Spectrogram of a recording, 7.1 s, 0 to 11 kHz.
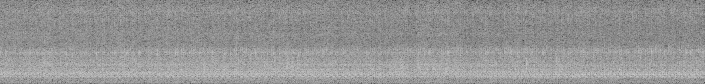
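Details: Old Lima 34 shovel, just started after a round of repairs, before greasing and digging: steady, even low drone with a constant hum and no knocks or misses; diesel idles normally and healthily.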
